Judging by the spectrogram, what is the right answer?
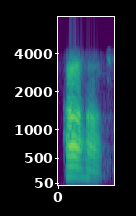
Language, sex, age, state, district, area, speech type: Marathi, male, 30-45, Maharashtra, Akola, urban, conversation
